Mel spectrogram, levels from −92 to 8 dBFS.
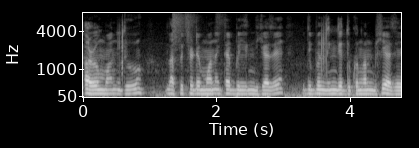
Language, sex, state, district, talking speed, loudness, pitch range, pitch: Nagamese, male, Nagaland, Dimapur, 215 wpm, -18 LUFS, 130-140 Hz, 135 Hz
